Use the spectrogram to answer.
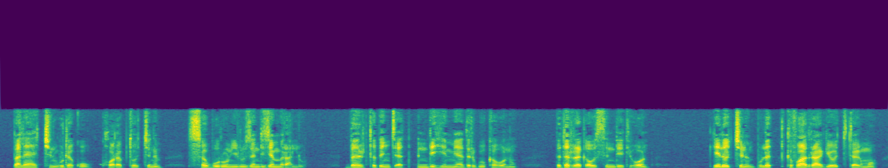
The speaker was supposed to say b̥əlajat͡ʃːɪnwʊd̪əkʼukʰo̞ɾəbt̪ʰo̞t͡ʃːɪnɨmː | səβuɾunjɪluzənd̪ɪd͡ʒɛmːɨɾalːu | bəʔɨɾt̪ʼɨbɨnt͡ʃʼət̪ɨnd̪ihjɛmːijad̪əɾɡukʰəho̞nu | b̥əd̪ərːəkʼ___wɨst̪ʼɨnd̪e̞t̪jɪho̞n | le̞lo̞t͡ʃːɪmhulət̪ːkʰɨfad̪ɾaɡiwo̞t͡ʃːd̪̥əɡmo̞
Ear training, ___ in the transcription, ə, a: ə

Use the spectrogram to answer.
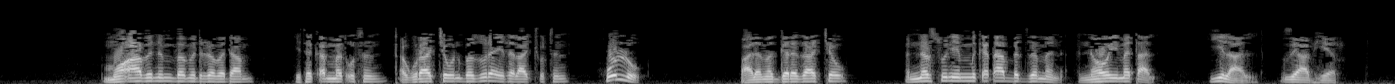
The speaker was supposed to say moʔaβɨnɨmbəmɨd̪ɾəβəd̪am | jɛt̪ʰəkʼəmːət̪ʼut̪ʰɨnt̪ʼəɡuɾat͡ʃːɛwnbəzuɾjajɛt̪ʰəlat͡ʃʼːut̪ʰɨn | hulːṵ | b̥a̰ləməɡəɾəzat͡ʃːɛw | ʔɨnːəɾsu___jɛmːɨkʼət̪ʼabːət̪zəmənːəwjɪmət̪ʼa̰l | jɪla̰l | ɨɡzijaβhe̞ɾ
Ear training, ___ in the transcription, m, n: n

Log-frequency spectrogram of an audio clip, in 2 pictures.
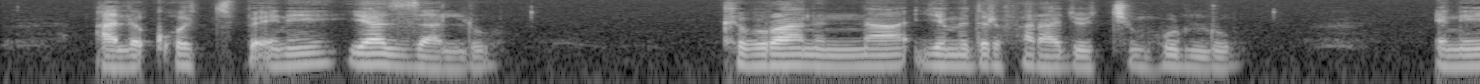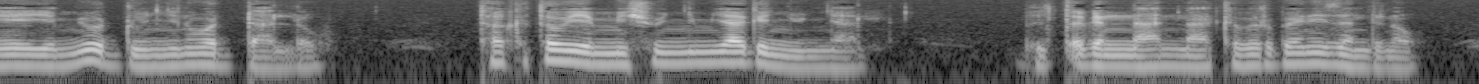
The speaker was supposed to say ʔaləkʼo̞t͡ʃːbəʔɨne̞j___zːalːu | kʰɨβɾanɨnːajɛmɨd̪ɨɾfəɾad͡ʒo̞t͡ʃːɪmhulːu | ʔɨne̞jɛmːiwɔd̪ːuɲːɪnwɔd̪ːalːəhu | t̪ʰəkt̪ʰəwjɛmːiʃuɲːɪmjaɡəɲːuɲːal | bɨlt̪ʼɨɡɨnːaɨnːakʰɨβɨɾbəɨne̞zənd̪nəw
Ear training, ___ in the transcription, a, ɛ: a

